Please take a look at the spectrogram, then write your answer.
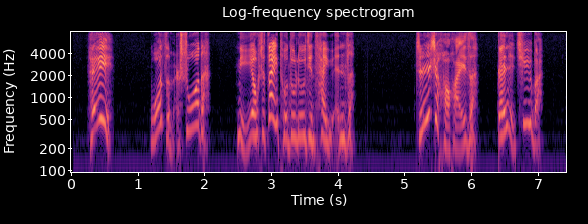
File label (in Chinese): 女 刺猬婆婆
